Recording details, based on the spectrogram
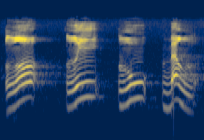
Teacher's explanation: selanjutnya adalah huruf g diucapkan seperti kita mengucapkan huruf Kha yaitu diucapkan dari pangkal tenggorokan kita · keduanya memiliki persamaan yaitu itu memiliki sifat al-isti'la sehingga kedua huruf tersebut ketika diucapkan suara kita mesti terdengar menebal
